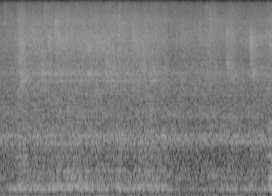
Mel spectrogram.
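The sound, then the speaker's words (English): A steady, even rush of running water from a tap flows without a break, with faint dish-washing splashes blended into the constant hiss as a dirty fork is washed. No one speaks. “Yeah, now you can hear me do dishes.”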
